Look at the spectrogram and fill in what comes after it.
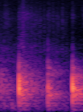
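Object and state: Hollow-sounding sprayed hemp-lime wall.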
